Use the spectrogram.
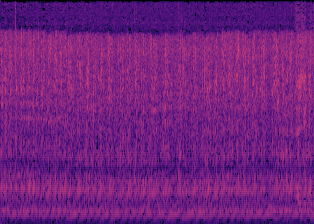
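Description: A Gmod aircraft's real engine and propeller drone without a break. The hum is steady and loud, with a low throbbing buzz and no voices.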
